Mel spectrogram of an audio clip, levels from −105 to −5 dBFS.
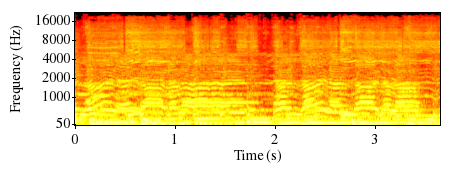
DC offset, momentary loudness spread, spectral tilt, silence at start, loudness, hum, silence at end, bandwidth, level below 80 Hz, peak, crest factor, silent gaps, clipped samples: under 0.1%; 2 LU; -4.5 dB/octave; 0 s; -15 LUFS; none; 0 s; over 20 kHz; -24 dBFS; -2 dBFS; 12 dB; none; under 0.1%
